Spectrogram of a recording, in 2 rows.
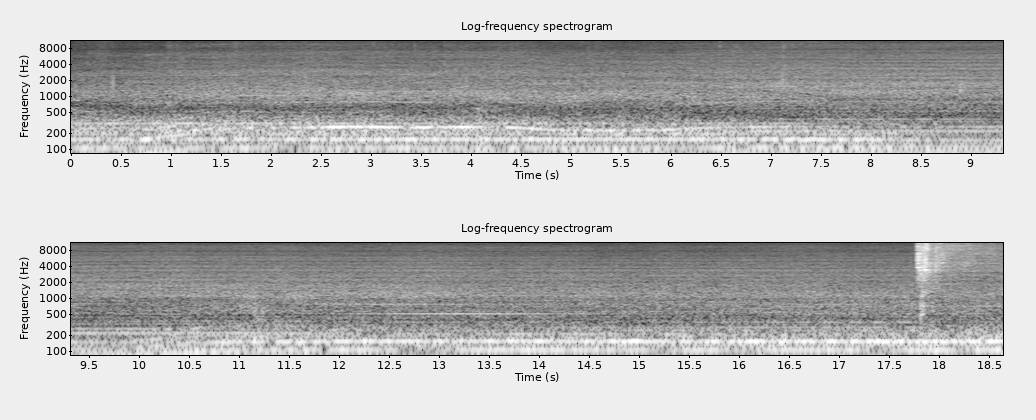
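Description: BMC 827 Pro dump truck's diesel engine running steadily while its hydraulic tipper raises the loaded bed to dump. A short burst of hiss near the end.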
